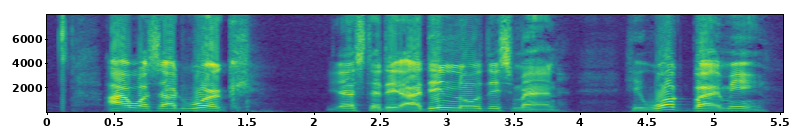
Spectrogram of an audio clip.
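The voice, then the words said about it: Ghanaian accent. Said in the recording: “he recognized my accent ... Are you from Nigeria? And I said, no, I am from Ghana.”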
